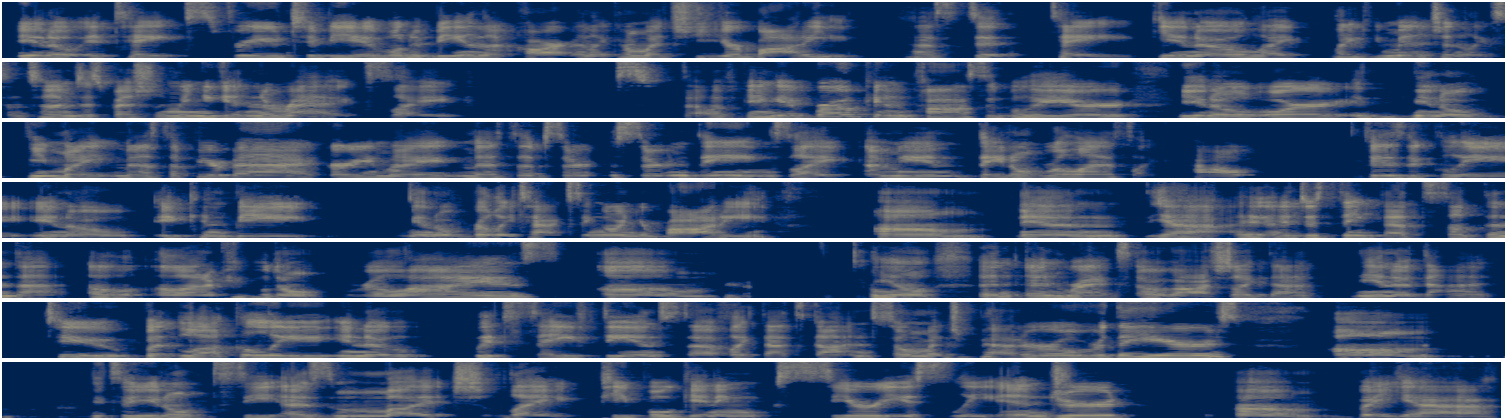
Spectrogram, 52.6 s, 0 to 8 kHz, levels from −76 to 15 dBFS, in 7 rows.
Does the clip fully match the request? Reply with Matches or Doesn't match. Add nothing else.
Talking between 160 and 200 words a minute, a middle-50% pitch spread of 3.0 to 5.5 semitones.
Doesn't match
